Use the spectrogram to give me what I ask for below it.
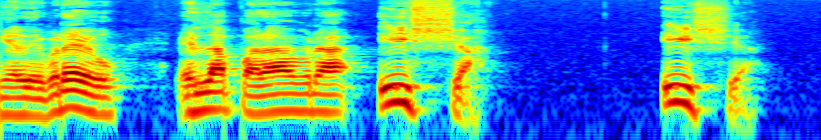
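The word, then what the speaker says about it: איש: La palabra varona para, en el hebreo es la palabra isha. Isha. Y se escribe I-S-A-H. S-H-A. Repito, la palabra para varón en hebreo se llama isha.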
